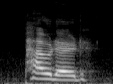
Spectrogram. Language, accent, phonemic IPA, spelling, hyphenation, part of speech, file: English, US, /ˈpaʊdɚd/, powdered, pow‧dered, adjective / verb, En-us-powdered.ogg
- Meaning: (adjective) 1. Which has been made into a powder 2. Which has been covered with powder (typically referring to makeup) 3. Sprinkled with salt; salted; corned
